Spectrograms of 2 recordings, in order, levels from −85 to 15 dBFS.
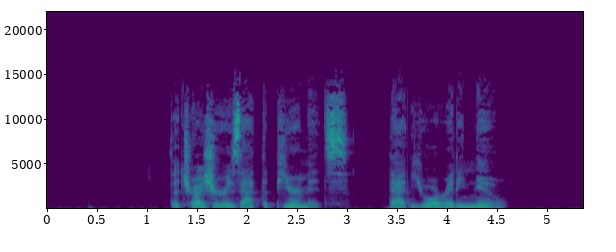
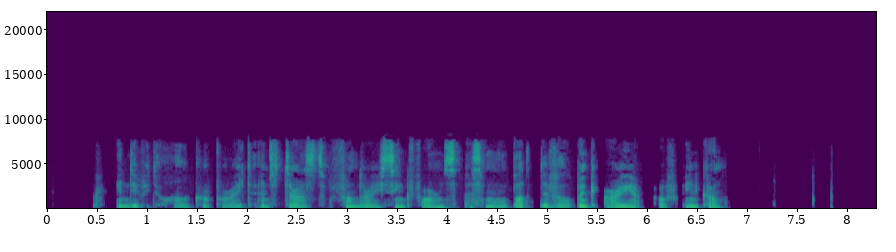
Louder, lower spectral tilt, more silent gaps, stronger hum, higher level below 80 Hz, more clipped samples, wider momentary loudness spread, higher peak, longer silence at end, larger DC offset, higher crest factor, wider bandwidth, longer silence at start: second, -33 LUFS vs -27 LUFS; second, -3 dB/octave vs -4.5 dB/octave; second, none vs 4.90-4.94 s; neither; second, -72 dBFS vs -64 dBFS; neither; about the same, 11 LU vs 9 LU; second, -12 dBFS vs -6 dBFS; second, 0.8 s vs 1.5 s; neither; about the same, 24 dB vs 22 dB; first, 15.5 kHz vs 8.2 kHz; first, 1.25 s vs 0.45 s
